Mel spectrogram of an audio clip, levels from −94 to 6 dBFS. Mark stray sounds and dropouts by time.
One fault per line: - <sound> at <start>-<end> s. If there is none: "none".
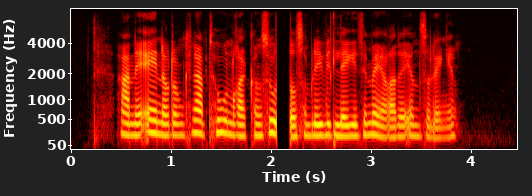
- dropout at 2.1-2.2 s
